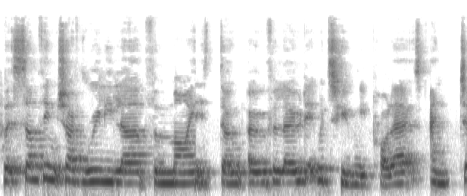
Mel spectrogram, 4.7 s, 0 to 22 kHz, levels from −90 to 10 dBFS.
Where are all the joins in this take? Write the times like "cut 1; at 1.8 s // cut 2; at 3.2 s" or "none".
cut 1; at 1.9 s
